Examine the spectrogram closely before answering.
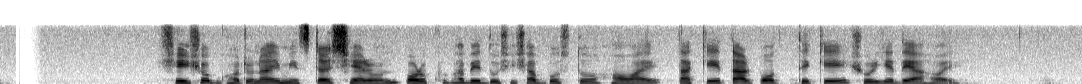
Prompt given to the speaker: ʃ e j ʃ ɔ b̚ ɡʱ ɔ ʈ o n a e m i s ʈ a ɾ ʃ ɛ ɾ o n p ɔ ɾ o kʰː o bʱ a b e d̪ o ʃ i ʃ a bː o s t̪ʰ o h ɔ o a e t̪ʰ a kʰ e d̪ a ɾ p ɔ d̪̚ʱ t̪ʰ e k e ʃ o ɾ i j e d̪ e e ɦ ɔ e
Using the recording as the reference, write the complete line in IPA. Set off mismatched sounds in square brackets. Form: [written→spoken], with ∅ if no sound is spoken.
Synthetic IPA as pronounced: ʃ e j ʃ ɔ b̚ ɡʱ ɔ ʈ o n a e m i s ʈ a ɾ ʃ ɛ ɾ o n p ɔ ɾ o kʰː o bʱ a b e d̪ o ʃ i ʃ a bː o s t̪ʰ o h ɔ o a e [t̪ʰ→t̪] a [kʰ→k] e [d̪→t̪] a ɾ p ɔ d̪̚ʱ t̪ʰ e k e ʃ o ɾ i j e d̪ e [e→a] ɦ ɔ e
